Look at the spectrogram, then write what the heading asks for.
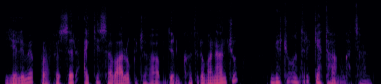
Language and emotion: Kashmiri, fearful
